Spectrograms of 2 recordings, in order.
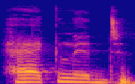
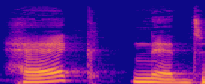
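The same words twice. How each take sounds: First: Said in the usual way. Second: hackneyed slowly split into "hack" and "ned"; syllable by syllable. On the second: Shown as a demonstration. Teacher assembling hackneyed for students, slowly in two parts. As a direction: leave a gap inside hackneyed, each half drawn out. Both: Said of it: "तो meaning बनी".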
